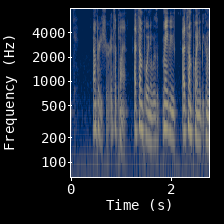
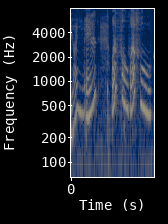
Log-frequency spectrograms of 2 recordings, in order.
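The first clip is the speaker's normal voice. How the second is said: high squealing mock voice; 10 semitones higher, 6 dB quieter, slower than usual. Teasing her friend about a crush, high mocking squeal. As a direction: squeal it like a lovestruck girl.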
